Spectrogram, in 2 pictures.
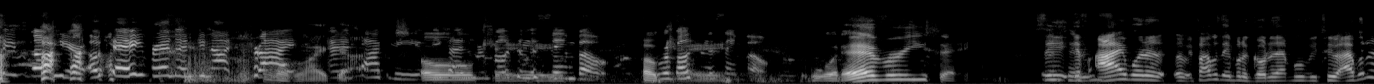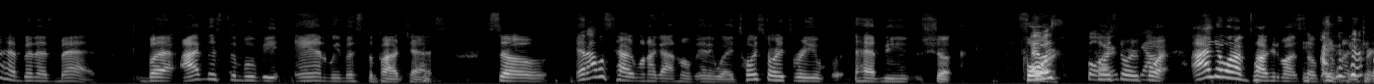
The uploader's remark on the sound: we also apologize for the technical difficulty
